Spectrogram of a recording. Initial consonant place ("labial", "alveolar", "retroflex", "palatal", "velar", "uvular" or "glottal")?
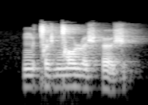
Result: velar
